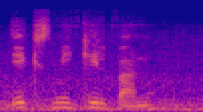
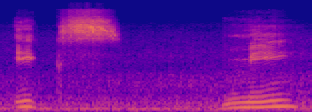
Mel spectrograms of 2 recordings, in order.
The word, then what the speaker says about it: Ixmiquilpan: So the way you pronounce this town that we're in is Ixmiquilpan. Ixmiquilpan. Ixmiquilpan.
